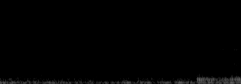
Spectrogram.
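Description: Near silence: room tone with a low steady hum.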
